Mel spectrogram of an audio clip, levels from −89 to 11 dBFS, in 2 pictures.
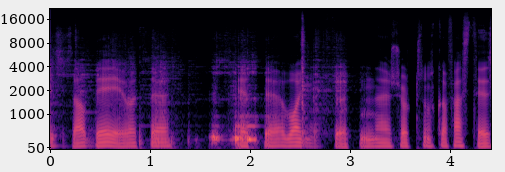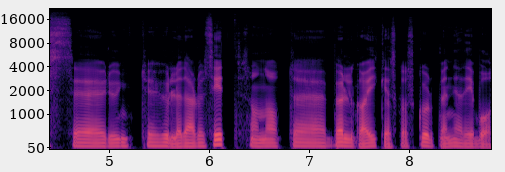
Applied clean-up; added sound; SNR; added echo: neural mask model RNNoise.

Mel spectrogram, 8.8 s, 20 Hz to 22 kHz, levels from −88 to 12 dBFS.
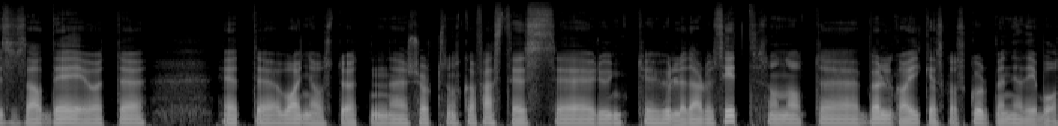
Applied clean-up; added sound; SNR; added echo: none; none; none; none.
